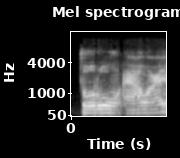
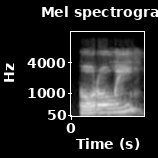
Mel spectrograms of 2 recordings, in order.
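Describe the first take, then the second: First: The name is said as four syllables. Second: The name is said as three syllables. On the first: "or, you know, Total Ally" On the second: "I'm not sure how to pronounce it. I guess we'll go with Totally"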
